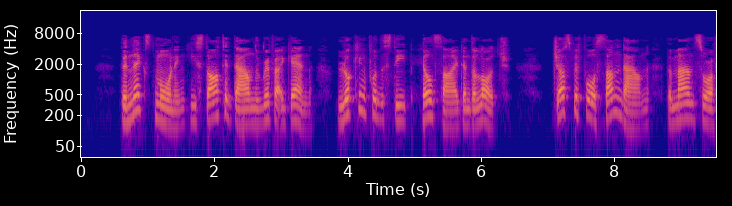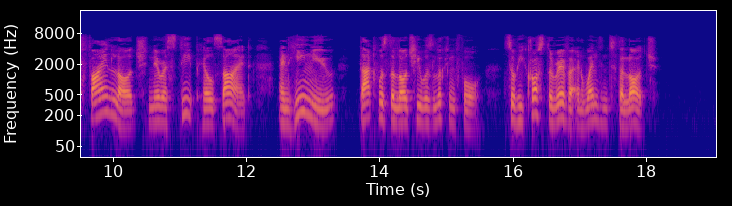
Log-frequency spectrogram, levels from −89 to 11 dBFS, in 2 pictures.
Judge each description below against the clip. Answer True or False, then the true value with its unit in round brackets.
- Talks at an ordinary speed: True (160 wpm)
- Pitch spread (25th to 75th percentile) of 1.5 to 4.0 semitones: False (4.7 semitones)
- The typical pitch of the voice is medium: True (150 Hz)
